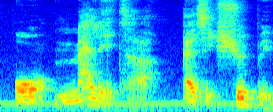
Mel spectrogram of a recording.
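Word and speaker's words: Mylitta: still spoken in Aramaic in the service now my liter or Malita as it should be pronounced was not the name but an Italian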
